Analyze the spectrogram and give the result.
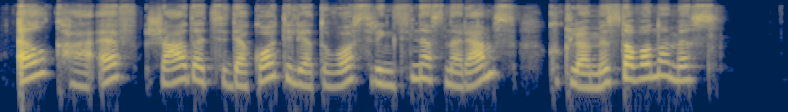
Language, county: Lithuanian, Kaunas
